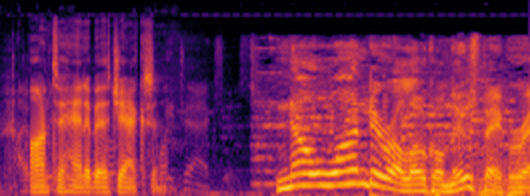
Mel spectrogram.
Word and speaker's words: Jackson: no longer have the last name Jackson that does rhyme with taxon.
